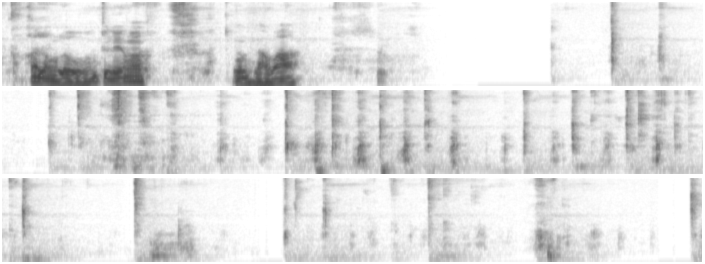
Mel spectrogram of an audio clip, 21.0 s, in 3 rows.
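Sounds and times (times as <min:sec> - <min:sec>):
people chewing food: 0:01.6 - 0:02.3, 0:07.4 - 0:21.0.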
